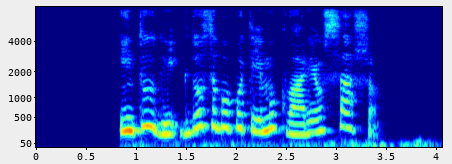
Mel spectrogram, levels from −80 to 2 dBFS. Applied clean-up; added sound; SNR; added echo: neural mask model DeepFilterNet 3.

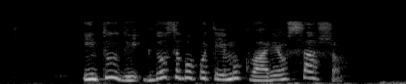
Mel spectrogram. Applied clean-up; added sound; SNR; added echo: classical method WPE with log-MMSE.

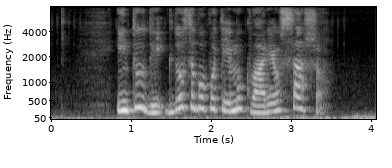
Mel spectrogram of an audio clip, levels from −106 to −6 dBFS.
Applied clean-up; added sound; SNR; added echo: none; Bird vocalization, bird call, bird song; 16 dB; reverberation time 0.2 s.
